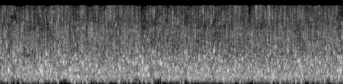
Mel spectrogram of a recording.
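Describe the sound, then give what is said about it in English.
Extremely sped-up speech: the real audio of the GOP debates, an hour and 45 minutes long, sped up and compressed repeatedly to about 10 seconds with no pitch shifting. It forms a dense, continuous rush that sounds like flowing water, with rapid flickering chatter and steady loudness throughout. “I sped this up and compressed it over and over again until it was down to 10 seconds.”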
